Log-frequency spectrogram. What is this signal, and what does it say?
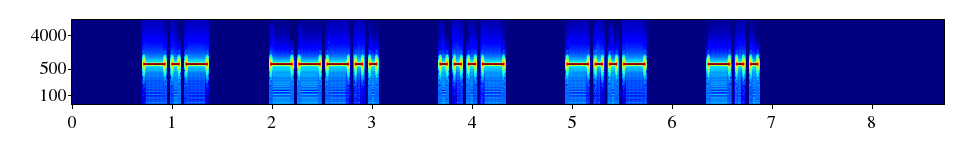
Morse code, heard as a keyed tone, about 17 wpm, spaced as for 10 wpm, 700 Hz. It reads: K8VXD
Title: USA Call Signs - 5 Characters - 3x Character Spacing - 17wpm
